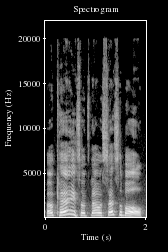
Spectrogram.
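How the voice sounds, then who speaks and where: A woman's voice: high voice, big pitch swings, moderate pace, a little mellow. A woman giving casual, chatty commentary as she plays through a game, thinking aloud. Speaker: gamer narrating a playthrough. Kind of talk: casual gameplay commentary, also reading game dialogue aloud.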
